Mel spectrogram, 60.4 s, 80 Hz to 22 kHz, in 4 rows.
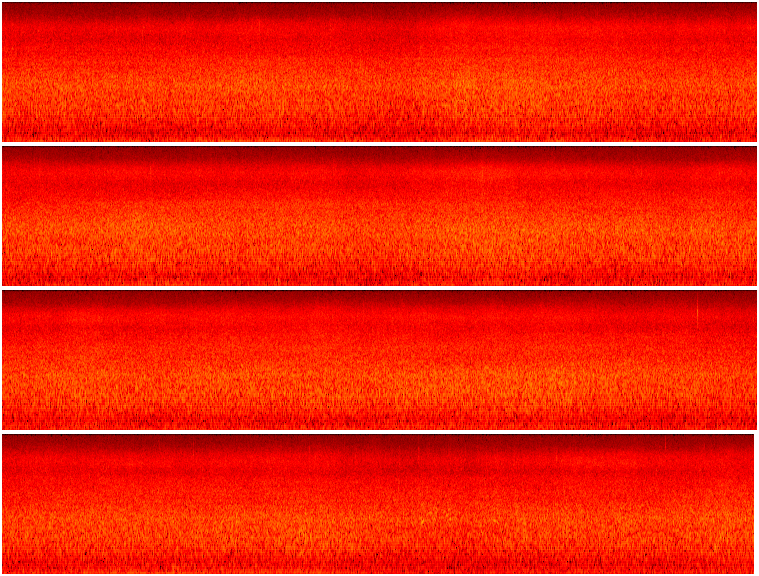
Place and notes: Shihlang Diving Area, Lüdao Township - Diving Area
On the coast, Sound of the waves, A boat on the sea
Zoom H2n MS+XY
